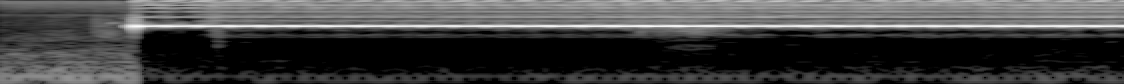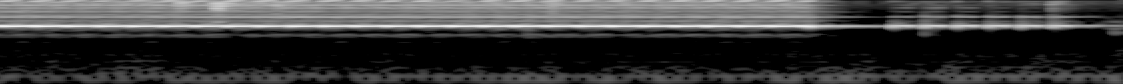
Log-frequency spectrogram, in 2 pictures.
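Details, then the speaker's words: DSC home alarm panel panic function test: piercing steady high police siren for about seven seconds, then short chirps as it is disarmed while the system dials out. "so first we're going to do police it will be loud and three two one"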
